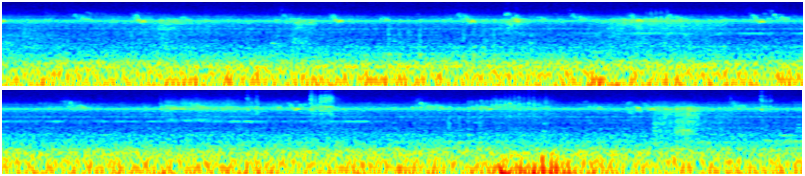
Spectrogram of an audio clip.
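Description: Birds chirping in short scattered calls over a steady low outdoor rumble and a constant high-pitched hum; the rumble swells louder about thirteen seconds in.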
